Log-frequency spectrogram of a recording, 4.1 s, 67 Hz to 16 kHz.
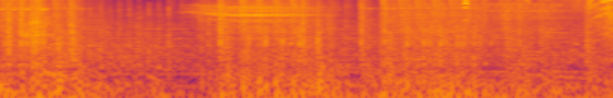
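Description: Sustained automatic gunfire from a Call of Duty: Black Ops 3 battle, loud overlapping bursts and booms that dip briefly and then roar back at full intensity.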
